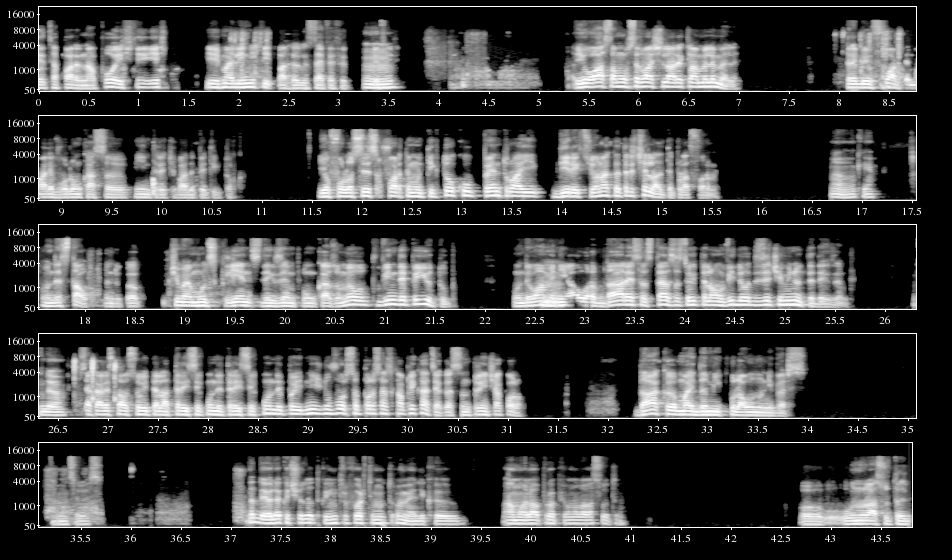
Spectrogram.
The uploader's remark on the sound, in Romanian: Conferinta Zoom Saptamanala EcomSchool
